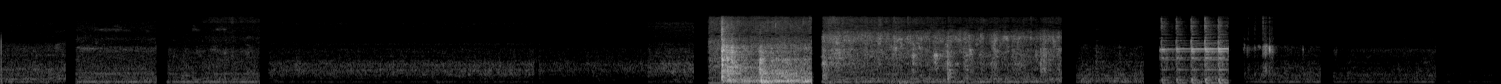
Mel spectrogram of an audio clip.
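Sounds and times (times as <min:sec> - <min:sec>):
hot oil sizzling and crackling: 0:02.2 - 0:10.7.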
